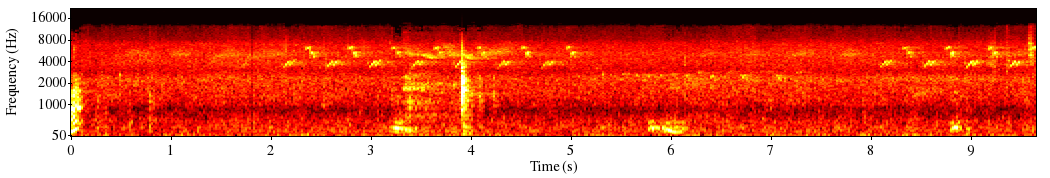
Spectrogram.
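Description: A small bird chirping in the background, with short high notes repeated about twice a second over a steady low ambient hiss. There is a sharp click about four seconds in.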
